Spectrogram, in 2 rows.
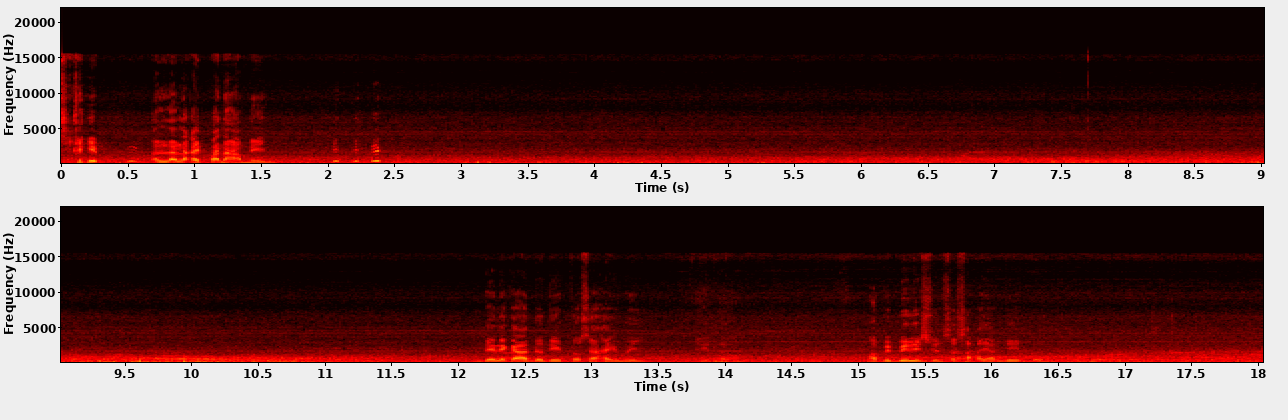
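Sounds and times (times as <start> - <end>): highway traffic noise: 0.0 - 18.0.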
